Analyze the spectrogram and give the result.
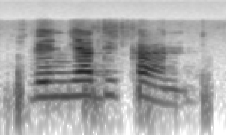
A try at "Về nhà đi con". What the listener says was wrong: Yes. Yes.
